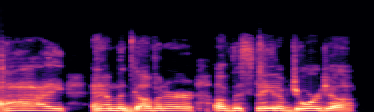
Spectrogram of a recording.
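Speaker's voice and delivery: put-on booming, commanding voice. Recalling overhearing someone through the wall during a heated discussion: retelling a booming voice. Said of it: "this booming voice said".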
